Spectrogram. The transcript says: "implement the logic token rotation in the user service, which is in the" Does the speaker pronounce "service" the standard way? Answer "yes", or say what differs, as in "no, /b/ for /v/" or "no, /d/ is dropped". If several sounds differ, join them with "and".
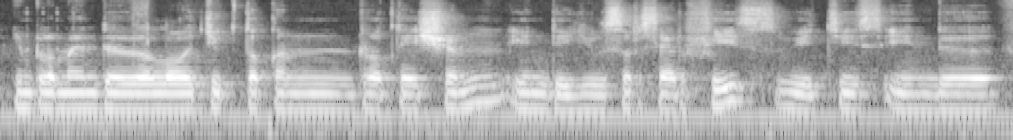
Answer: no, /f/ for /v/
